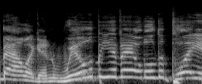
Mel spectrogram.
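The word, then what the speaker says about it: Balogun: Uh, Bulligan, is that how you say it? Ballan. Ballan. Ball. Floren Ballagan will be available to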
